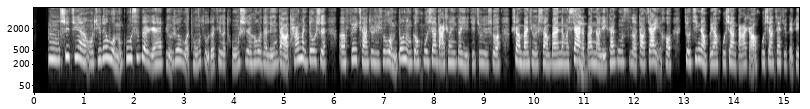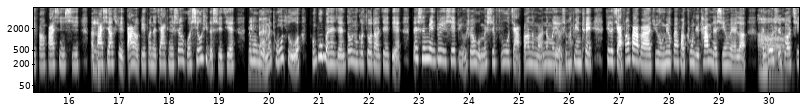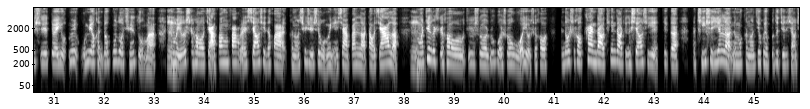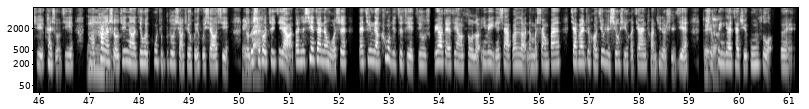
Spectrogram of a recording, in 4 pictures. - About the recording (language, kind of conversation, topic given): Chinese, advice, 我该如何安排工作与生活的时间，才能每天更平衡、压力更小？
- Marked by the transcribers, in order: other background noise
